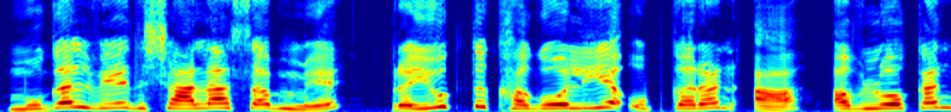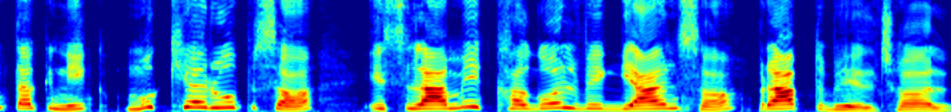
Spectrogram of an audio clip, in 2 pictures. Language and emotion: Maithili, neutral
